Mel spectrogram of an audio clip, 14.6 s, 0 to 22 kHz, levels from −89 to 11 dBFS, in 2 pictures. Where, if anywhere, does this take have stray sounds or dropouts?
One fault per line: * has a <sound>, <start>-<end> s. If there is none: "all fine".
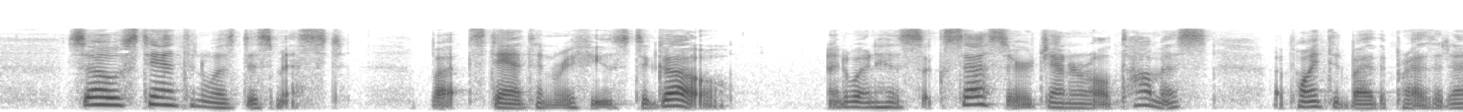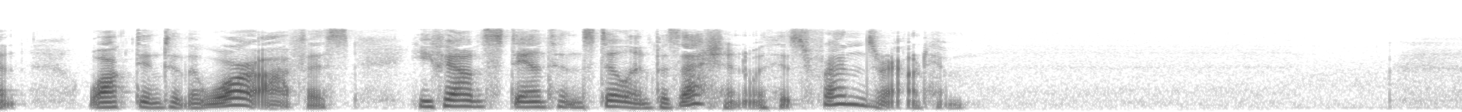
all fine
